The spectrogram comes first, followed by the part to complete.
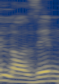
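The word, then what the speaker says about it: Lausanne: Switzerland के लुसाने में इसका मुख्यालय है। लॉजेन भी उसको उच्चारण करते हैं। तो लॉजेन या लुसाने जो भी आप कहें वहां पर इसका मुख्यालय है।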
